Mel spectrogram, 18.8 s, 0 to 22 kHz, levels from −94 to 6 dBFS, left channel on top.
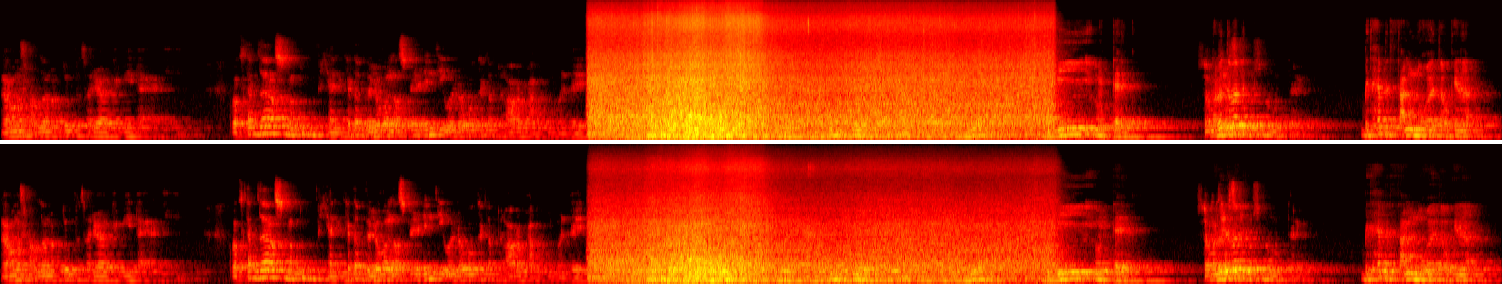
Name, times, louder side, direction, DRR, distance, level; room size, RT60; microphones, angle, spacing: voice 1, 0.0-2.0 2.9-7.3 13.6-13.8 15.0-15.4 15.8-16.3, right 2 dB, 50° right, 3 dB, 1.7 m, -41 dB
Waves surf, 7.3-13.2, left 5 dB, 75° left, 0.7 m, -25 dB
voice 2, 8.1-12.4 13.0-14.2 15.2-15.8 17.0-18.4, right 1 dB, 35° left, 3 dB, 1.6 m, -33 dB
12.5 x 6.4 x 4.8 m, 1.3 s
head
